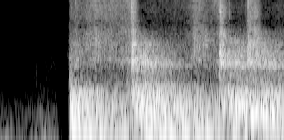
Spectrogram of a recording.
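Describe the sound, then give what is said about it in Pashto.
Farmers in Dand district, Kandahar, beat harvested basil to thresh it: a few heavy, dull thuds strike at uneven intervals over a continuous rustling noise. “د کندهار په ډنډ ولسوالۍ کې کروندګر خپل راټول سوي د ریحان او حاصلات ټکوي تر څو ریحان له بوټو جلا کړي.”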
